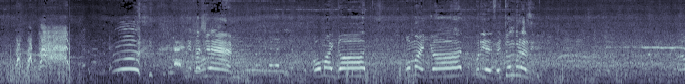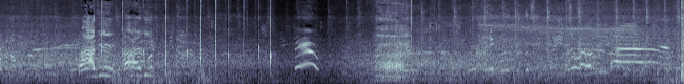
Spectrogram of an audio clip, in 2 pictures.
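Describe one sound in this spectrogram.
A young man talks excitedly close by.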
